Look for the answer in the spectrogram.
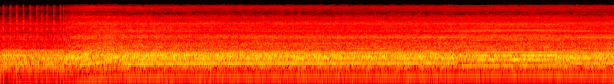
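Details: Garage-sale Redmax two-stroke backpack leaf blower, test run with the air filter removed: it picks up within a second and holds a steady, even buzz with no surging or stumbling. It runs normally.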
